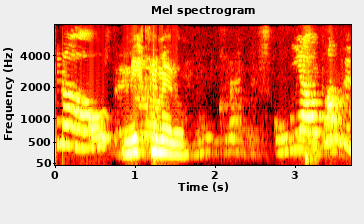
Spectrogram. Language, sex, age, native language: Icelandic, male, 10, Icelandic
